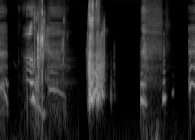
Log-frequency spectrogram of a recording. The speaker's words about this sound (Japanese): お尻の穴がひくついてすっごい音出ちゃった。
